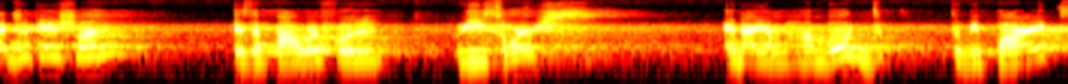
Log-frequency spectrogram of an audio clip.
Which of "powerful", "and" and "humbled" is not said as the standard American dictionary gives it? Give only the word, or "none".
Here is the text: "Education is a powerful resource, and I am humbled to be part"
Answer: none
